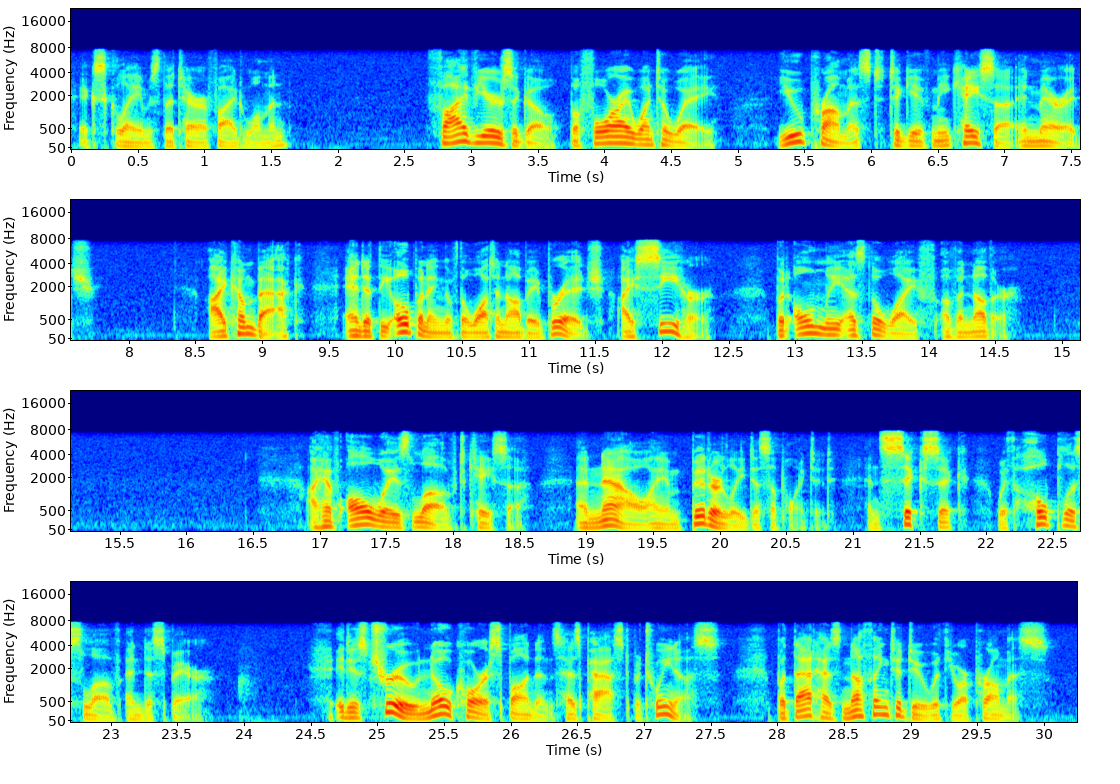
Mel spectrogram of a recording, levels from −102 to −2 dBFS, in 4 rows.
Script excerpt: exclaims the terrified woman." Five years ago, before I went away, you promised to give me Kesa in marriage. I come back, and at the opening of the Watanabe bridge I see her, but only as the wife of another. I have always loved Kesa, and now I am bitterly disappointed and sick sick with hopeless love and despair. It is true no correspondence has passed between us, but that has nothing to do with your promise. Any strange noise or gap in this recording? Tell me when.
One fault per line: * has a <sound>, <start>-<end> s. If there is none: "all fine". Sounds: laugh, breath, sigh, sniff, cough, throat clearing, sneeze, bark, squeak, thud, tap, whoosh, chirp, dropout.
all fine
